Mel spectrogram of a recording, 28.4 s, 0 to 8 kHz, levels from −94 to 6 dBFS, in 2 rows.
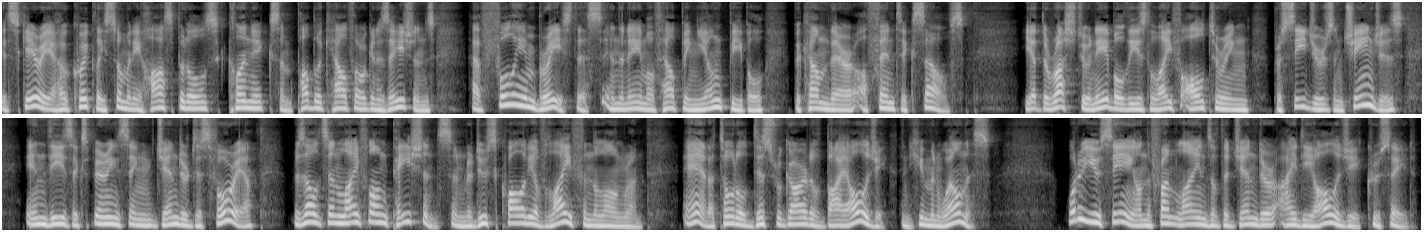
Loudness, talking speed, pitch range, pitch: -17 LUFS, 165 wpm, 140-185 Hz, 160 Hz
